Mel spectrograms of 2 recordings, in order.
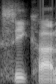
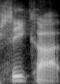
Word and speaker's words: Cicotte: I've heard his name pronounced many, many ways, but I think Cicotte is the one I've heard the most prevalent, so I'll go with it.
